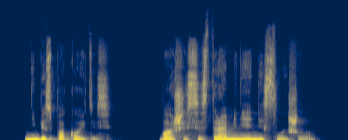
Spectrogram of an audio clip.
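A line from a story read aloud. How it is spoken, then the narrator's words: Soft breezy whisper. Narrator (Russian): прошептал мне в ухо Витер, щекотно и приятно, будто летний ветерок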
